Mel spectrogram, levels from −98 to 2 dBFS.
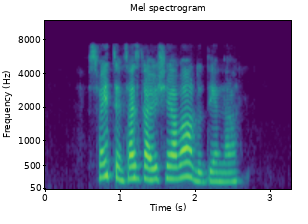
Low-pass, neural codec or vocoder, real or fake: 7.2 kHz; codec, 16 kHz, 4.8 kbps, FACodec; fake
